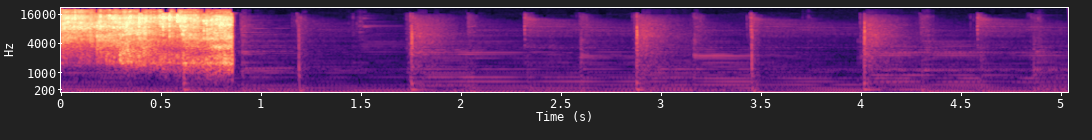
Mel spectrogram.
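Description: Curry leaves and ginger sizzle loudly in a pan for a mushroom korma, a bright hiss lasting under a second before music takes over.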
